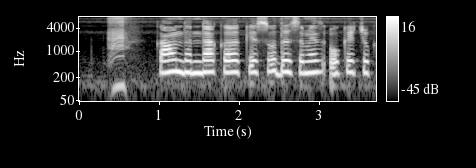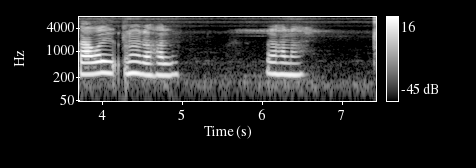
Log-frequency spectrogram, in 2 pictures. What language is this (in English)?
Bhojpuri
